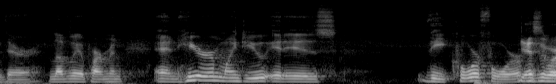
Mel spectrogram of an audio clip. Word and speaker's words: Mindy: you say it right I know it's Mindy Mindy I was gonna say if you said Mandy again I was like I'm not a I've said it I've said it correctly in the podcast okay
